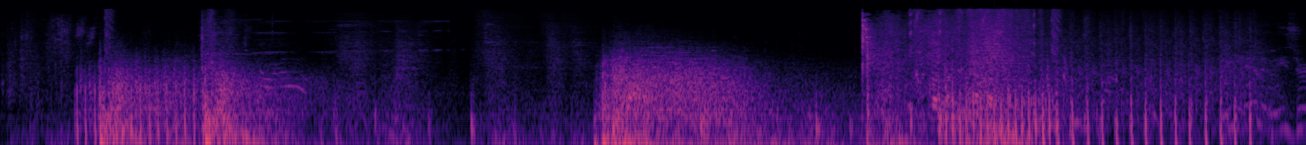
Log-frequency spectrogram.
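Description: Loud, close video game gunfire: bursts of automatic weapon fire and single shots come in quick succession, ending in a rapid, evenly spaced stream of shots.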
